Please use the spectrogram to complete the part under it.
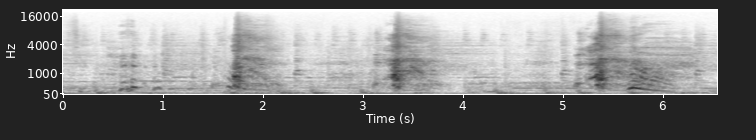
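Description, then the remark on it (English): Three loud sneezes burst out one after another, roughly two seconds apart, each a sharp explosive blast with quieter murmuring voices in the gaps between them. “Bless you, man. Bless you again.”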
